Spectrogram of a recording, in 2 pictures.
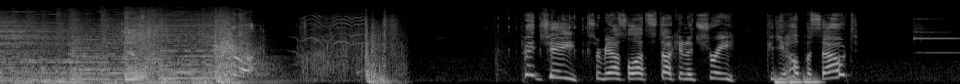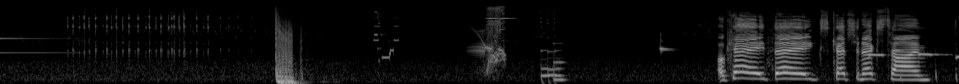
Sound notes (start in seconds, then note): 1.2 farts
